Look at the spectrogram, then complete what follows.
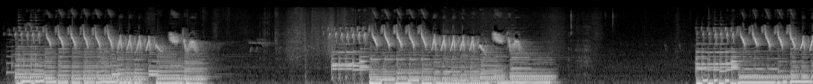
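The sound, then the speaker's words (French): A nightingale's rapid, trilling song, added to a musical arrangement, rings out over a deep bass line, arriving in three loud bursts separated by short near-silent pauses. “Et voilà l'entrée de la basse.”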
